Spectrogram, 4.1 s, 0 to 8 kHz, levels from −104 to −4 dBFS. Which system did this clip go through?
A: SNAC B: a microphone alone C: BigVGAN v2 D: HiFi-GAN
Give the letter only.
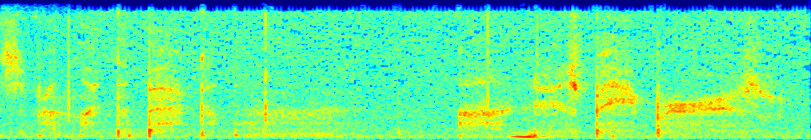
B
